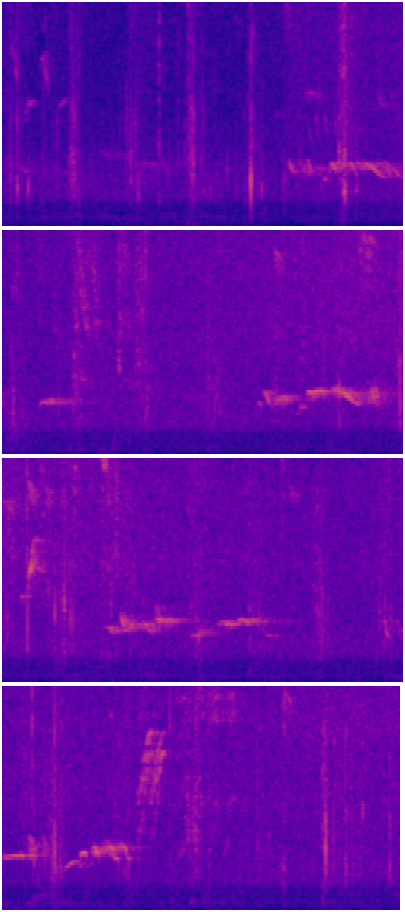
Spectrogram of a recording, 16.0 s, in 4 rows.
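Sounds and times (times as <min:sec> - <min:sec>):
faint outdoor hiss: 0:00.0 - 0:16.0
songbird warbling: 0:02.8 - 0:05.5, 0:06.5 - 0:15.1.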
